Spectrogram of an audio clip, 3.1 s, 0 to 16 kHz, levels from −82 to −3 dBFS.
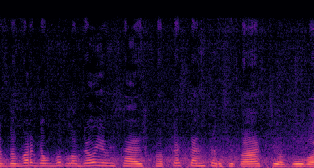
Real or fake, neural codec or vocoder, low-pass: fake; codec, 44.1 kHz, 7.8 kbps, Pupu-Codec; 14.4 kHz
